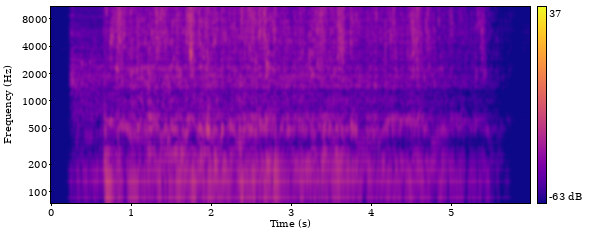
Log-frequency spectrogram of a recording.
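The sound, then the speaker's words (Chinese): Bath water runs from a tap in a steady, hissing gush that starts abruptly, strengthens after a moment and holds evenly for about five seconds before cutting off. It is fairly quiet and heard alone, without voices. “你稍等一下，我帮你放洗澡水。”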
